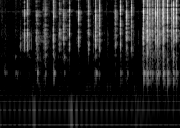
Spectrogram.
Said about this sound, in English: They're very clicky, very satisfying to press.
